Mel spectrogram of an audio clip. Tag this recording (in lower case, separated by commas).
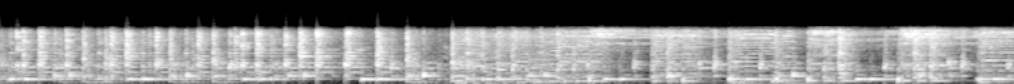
drum, drum kit, music, musical instrument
